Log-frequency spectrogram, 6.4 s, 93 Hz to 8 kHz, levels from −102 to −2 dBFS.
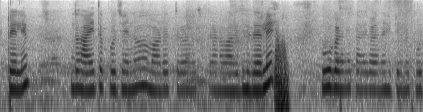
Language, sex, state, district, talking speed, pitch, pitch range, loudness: Kannada, female, Karnataka, Belgaum, 105 wpm, 225 Hz, 225-235 Hz, -20 LUFS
